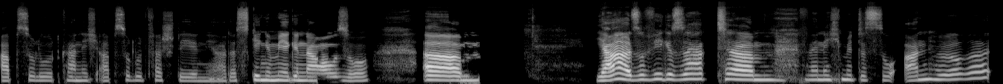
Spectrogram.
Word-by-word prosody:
Absolut, 180 +1 -10
kann 180 0 -10
ich 180 - -15
absolut 185 +2 -12
verstehen, 165 -4 -14
ja. - - -13
Das 175 +1 -8
ginge 200 -2 -2
mir 190 0 -1
genauso. 175 -1 -3 0.5
Ähm 195 -2 +6 1.2
ja, 190 +8 +7
also 215 0 +2
wie 245 +1 -4
gesagt, 240 +2 -2
ähm, 215 -3 +2 0.3
wenn 215 -1 -8
ich 215 +2 -8
mir 220 -1 -5
das 195 0 -6
so 190 -2 -13
anhöre, 235 +7 -5
195 Hz, 130 wpm, -17 LUFS, 180-220 Hz, 1.2 s, ja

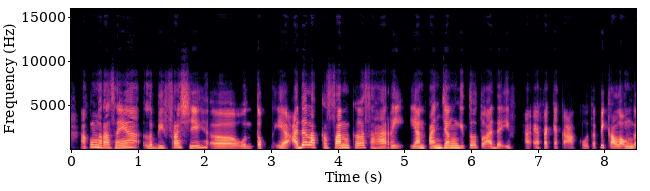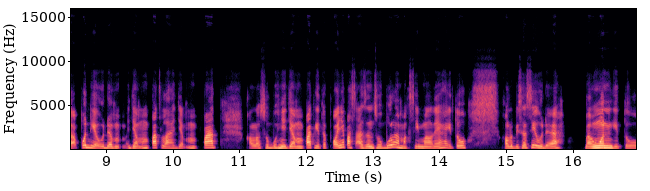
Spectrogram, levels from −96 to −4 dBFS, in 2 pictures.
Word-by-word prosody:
aku - - -3
ngerasanya 230 +3 +2 0.2
lebih 185 +1 -2
fresh 240 +4 +1
sih, 200 +2 +2
eee, 170 -2 +2
untuk 180 +2 -4 0.2
ya 190 -1 +4
ada 215 +6 +7
lah, 265 - +8
kesan 230 +2 +4
ke 230 +2 +1
sehari 200 0 -1
yang 190 -1 +3
panjang 210 +4 +4
gitu 235 +5 -2
tuh, - - -1
ada 180 -2 +1
if 185 -1 -9 0.2
e - - -1
efeknya 185 0 -2
ke - - -4
aku. 165 - -17
Tapi 170 +6 -2
kalau 185 -3 +5
nggak 175 0 0
pun 240 0 +1
ya 175 - +1
m 175 - -5
udah 190 - +1 0.3
jam 180 -2 -2
4.00 230 +4 +1
lah, 160 -2 -1
jam 160 -1 -9
4.00, 225 +7 +2 0.5
kalau 165 0 -5
subuhnya 180 0 -1
jam 175 -2 0
4.00 210 +1 +4
gitu, 180 - -9
pokoknya 210 +8 0
pas 235 -2 +1
adzan 175 -1 0
subuh 195 +10 -2
lah 245 - +1
maksimal 160 -3 -3
ya, 190 +7 -3
itu 205 +4 -2 0.6
kalau 170 -2 -1
bisa 200 +4 -3
sih 240 +3 -1
udah 175 +1 -1 0.4
bangun 200 +3 +6
gitu, 165 0 -9
190 Hz, 190 wpm, -24 LUFS, 175-220 Hz, 0.6 s, lah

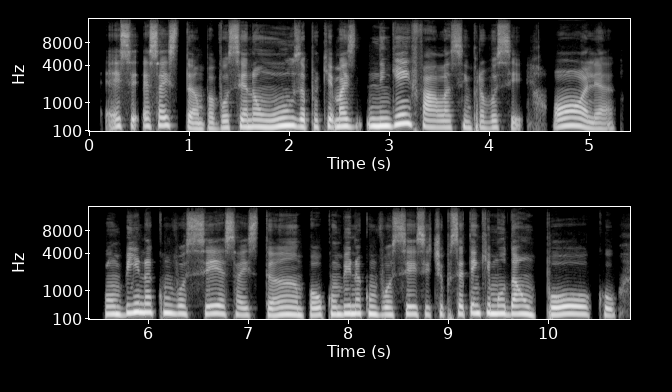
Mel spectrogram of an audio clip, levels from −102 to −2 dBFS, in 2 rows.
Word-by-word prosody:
esse 195 0 -5
essa 205 +2 -2
estampa 155 -11 -4
você 170 +5 -3
não 180 -1 +1
usa 205 -4 +3
porque 180 +1 -4
mas 195 -1 +2
ninguém 210 +6 +5
fala 175 -6 -3
assim 170 0 -7
para 165 - -9
você: 170 +1 -8 0.3
"Olha, 175 -9 -1 0.3
combina 230 +5 +4
com 235 -1 +1
você 215 +1 -2
essa 195 -2 -4
estampa 180 0 -2
ou 185 +1 0
combina 210 +2 +1
com 210 -1 0
você 190 +1 -3
esse 195 -1 -4
tipo 205 - -10
você 205 - -3
tem 225 +3 +1
que 225 +1 0
mudar 215 -1 +3
um 205 -3 +2
pouco." 195 -3 +1
195 Hz, 170 wpm, -21 LUFS, 180-210 Hz, 0.3 s, ninguém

